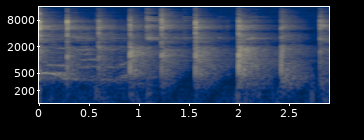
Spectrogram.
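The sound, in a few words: clapping for Ganesh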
